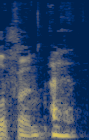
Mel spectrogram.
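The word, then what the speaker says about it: Olyphant: Oliphant.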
